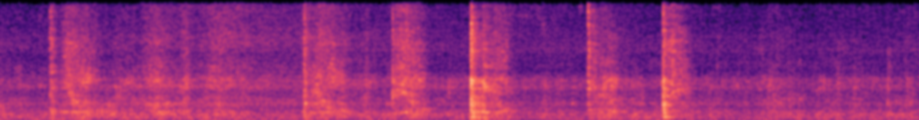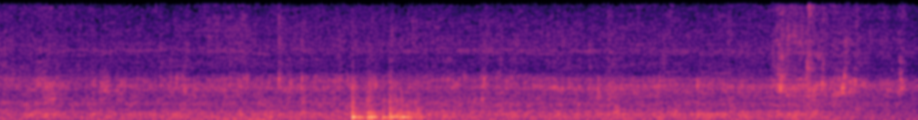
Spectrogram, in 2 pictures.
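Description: Curry masala is sautéed in a pan, with a run of sharp spatula scrapes and knocks early on over a continuous soft sizzle that settles into steadier frying later.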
